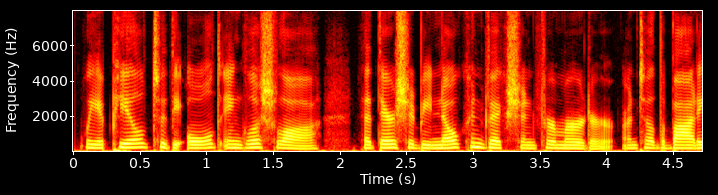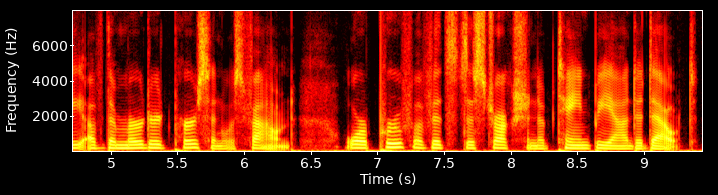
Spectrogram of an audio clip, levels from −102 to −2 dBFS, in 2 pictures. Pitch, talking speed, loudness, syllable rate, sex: 185 Hz, 210 wpm, -18 LUFS, 5.8 syllables/s, female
